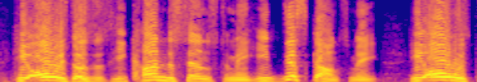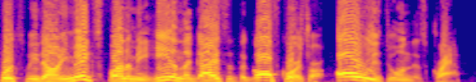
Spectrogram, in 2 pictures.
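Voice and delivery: high, indignant tirade; imitated yelling wife. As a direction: rant like a wife listing grievances. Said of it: "she starts yelling at him about his behavior".

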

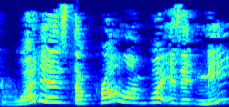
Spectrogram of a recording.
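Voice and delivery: high, upset, puzzled voice; anxious coworker. Retold or imitated. New secretary asking why she's ignored, high and worried. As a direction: pitch up as if hurt and confused. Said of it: "and she said".

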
